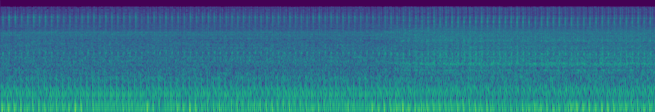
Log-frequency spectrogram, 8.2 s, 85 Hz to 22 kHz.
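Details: Honda XR 250 single-cylinder idling with a rough tick over the exhaust beat that comes and goes, heard from the cylinder head; unadjusted valves named as one possible cause, not confirmed.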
